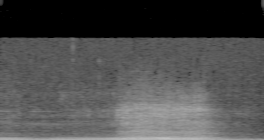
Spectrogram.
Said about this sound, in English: I'm sorry, there was a motorcycle on my street because a lot of the people I live by are assholes. So of course they're on their motorcycle tooling around the block.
